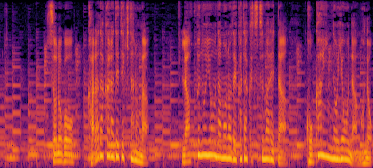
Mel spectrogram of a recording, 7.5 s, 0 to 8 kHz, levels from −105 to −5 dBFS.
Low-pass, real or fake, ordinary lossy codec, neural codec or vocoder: none; real; none; none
